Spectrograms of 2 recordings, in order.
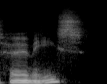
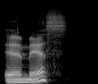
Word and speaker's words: Hermès: Heir to the French fashion house Hermès, which I forthwith shall pronounce as Hermes, because that's what we would do. And you sound less racist just mispronouncing stuff these days than you do doing it properly, and less of a wanker. – So how do you say it? Hermès? – Yes.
